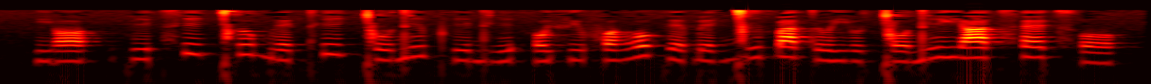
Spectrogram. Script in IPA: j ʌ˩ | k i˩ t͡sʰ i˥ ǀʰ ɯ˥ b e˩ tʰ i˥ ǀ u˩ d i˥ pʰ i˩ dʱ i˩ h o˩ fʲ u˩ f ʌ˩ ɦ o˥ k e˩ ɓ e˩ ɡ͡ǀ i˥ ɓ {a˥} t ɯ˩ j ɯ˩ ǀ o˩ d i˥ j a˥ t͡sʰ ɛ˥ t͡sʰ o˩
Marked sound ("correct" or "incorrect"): correct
